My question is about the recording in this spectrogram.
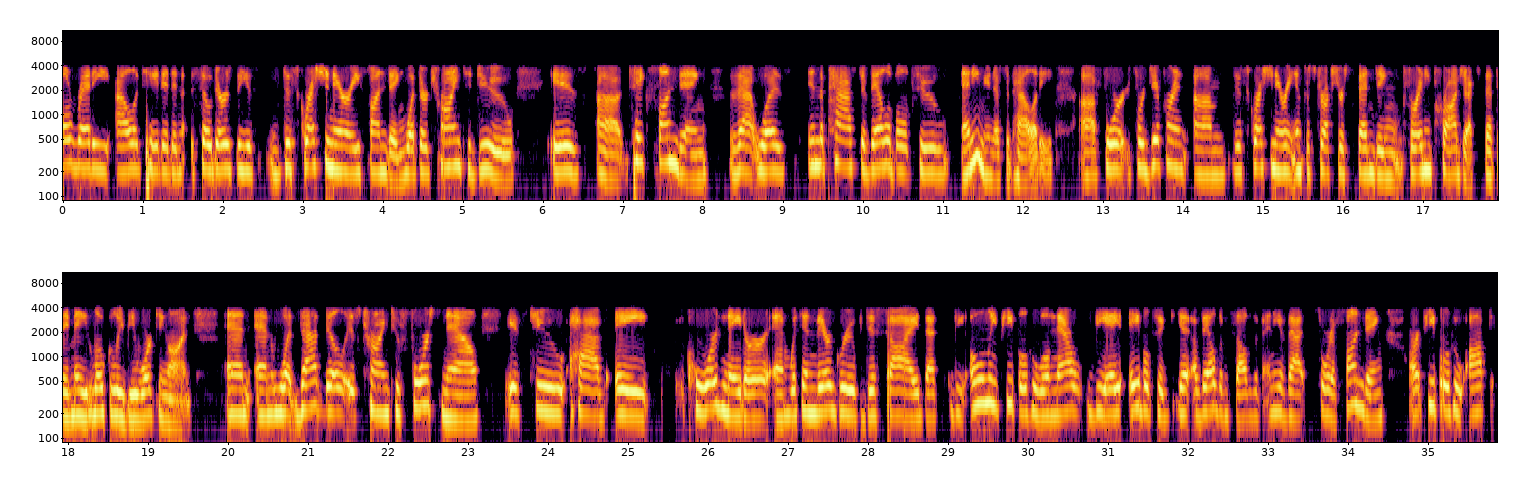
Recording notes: call into The Lisa Wexler Show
